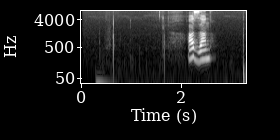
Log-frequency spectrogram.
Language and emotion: Russian, neutral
